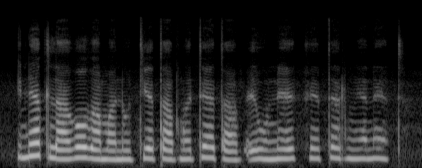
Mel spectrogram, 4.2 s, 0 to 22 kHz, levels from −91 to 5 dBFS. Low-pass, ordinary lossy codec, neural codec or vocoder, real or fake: 14.4 kHz; none; autoencoder, 48 kHz, 32 numbers a frame, DAC-VAE, trained on Japanese speech; fake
